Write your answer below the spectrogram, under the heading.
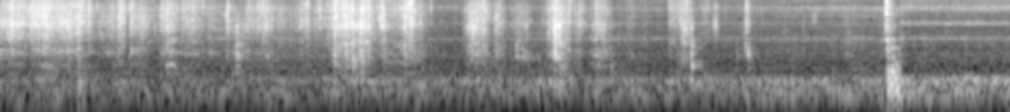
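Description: Faint rustling and crinkling, with scattered light clicks and a soft knock near the end.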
